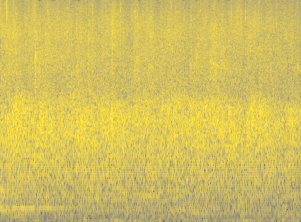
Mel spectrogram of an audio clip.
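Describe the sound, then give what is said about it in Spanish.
An audience claps steadily to see off the mayor (intendente) at an event, a dense wash of many hands applauding at an even, loud level throughout with no voices standing out. “Los vamos a despedir con este cambio de aplauso.”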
